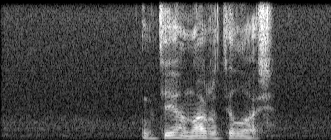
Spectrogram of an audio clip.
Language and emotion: Russian, neutral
